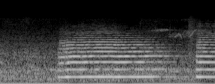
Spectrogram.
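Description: After a short lull, a brass instrument sounds one long steady note, held for over a second and breaking off just before the end.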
